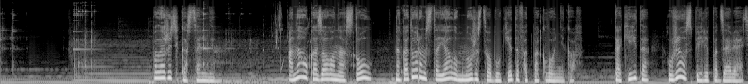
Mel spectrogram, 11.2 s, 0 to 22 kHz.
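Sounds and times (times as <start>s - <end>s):
whiskey pouring into a glass in an apartment: 0.0s - 0.2s, 3.1s - 6.4s
bright glass clink: 0.0s - 0.4s, 1.1s - 1.6s, 3.0s - 6.4s
speech: 2.3s - 3.4s, 4.3s - 11.2s.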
